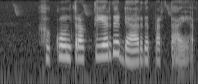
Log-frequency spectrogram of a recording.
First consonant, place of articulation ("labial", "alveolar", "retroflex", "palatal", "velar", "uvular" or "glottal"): uvular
